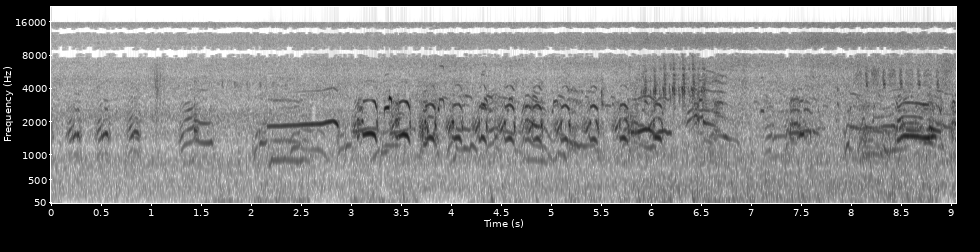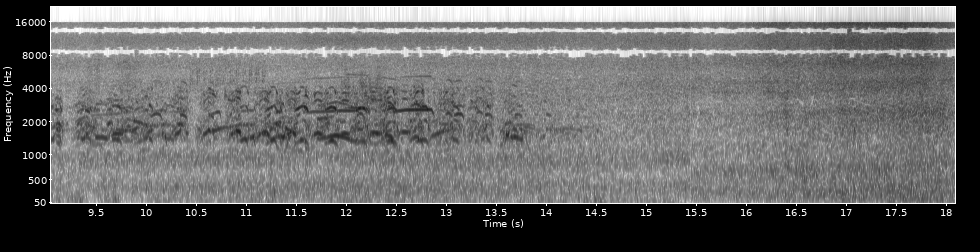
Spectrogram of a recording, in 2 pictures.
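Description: A flock of birds calling, many overlapping calls, over the steady wash of surf breaking on the beach. The calls stop about fourteen seconds in, and the surf grows louder near the end.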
